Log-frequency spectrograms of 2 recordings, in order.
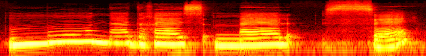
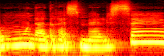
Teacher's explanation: You notice you link mon adresse email ou mon adresse mail c'est.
